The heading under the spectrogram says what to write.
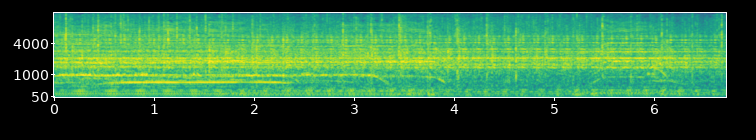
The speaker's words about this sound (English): Come on, somebody shout hallelujah. Take the next 30 seconds if you believe that. Give the Lord a hand clap to praise.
